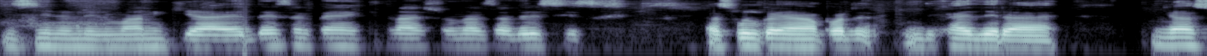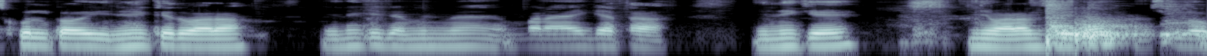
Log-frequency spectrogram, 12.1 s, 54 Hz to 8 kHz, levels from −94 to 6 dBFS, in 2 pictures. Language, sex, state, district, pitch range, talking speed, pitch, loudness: Hindi, male, Bihar, Jahanabad, 125-140 Hz, 180 wpm, 130 Hz, -17 LUFS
